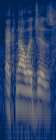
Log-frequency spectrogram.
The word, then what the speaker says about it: acknowledges: singular is acknowledges now because it ends with a j sound when we put on the third person singular s it it adds another syllable so we are now at four syllables acknowledges four syllables the past simple is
